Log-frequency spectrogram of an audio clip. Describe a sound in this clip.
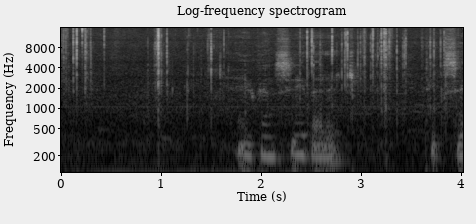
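Thin foil crinkles and rustles between fingers.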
